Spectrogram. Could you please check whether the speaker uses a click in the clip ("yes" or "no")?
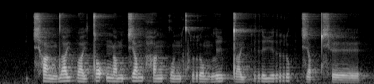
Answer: no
